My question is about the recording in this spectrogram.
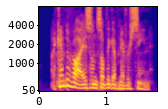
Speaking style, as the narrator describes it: she snapped

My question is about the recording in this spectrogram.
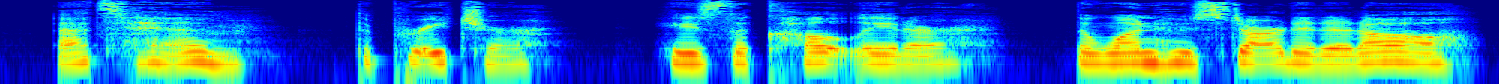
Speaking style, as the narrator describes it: gasped Charlie

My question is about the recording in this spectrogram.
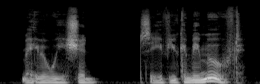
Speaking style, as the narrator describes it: he said uneasily

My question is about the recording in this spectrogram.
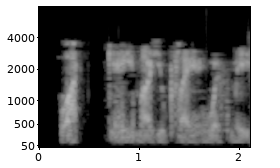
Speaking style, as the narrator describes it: She whispered huskily

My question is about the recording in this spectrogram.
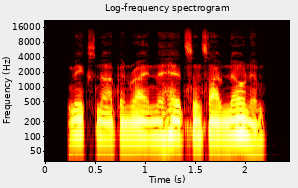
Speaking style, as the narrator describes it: Fair mutters

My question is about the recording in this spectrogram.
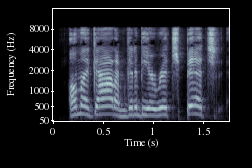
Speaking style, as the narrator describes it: Anna exclaimed

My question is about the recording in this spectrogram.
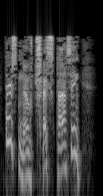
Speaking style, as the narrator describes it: Clinch cried

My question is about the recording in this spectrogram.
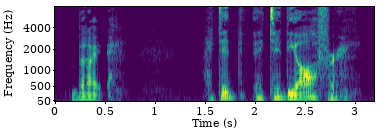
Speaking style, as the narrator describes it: stammered

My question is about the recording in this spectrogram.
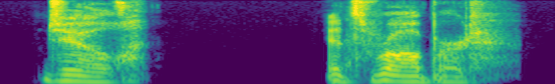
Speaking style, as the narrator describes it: he said, his voice seeming heavier now and much further away

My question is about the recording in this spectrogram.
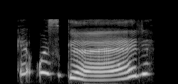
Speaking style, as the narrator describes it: she says, her voice too high

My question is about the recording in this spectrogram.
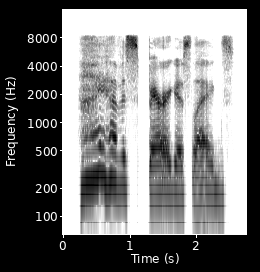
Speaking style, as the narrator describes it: said, making herself laugh

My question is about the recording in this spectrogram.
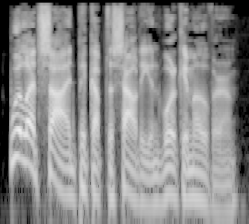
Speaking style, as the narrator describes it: she added with a harsh laugh

